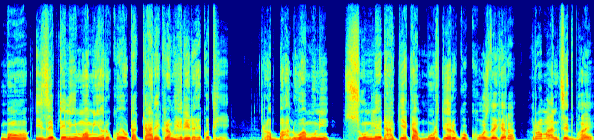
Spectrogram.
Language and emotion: Nepali, happy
